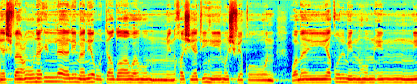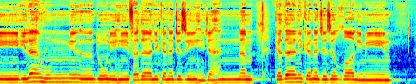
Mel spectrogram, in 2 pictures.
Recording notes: at the Houghton Masjid (West Street)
